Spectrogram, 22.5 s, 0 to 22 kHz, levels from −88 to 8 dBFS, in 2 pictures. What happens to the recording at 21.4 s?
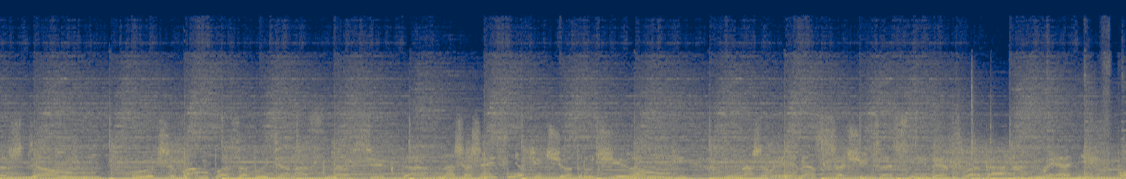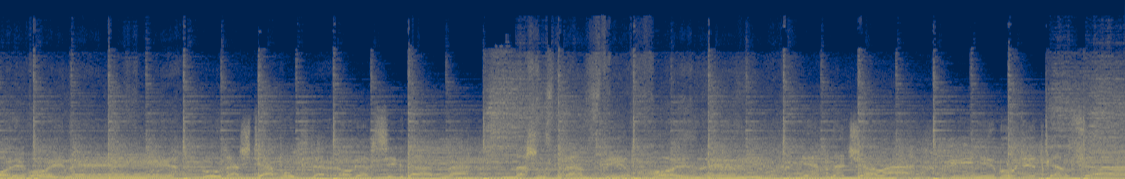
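At 21.4 s the audio plays through intact, with no audible fault at that moment.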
